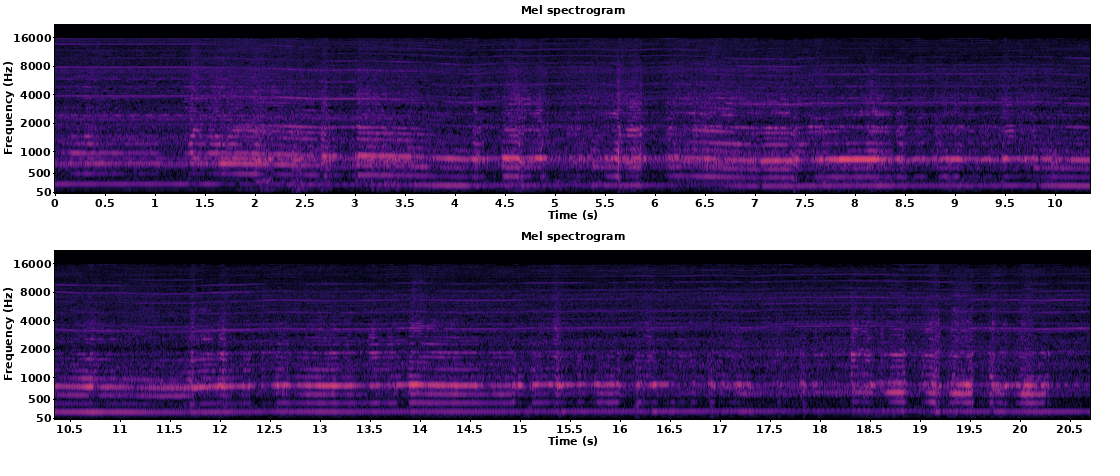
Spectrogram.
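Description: Rotary tool with a two-flute bit grinding into a plastic Game Boy Advance shell, a loud steady whine with a shifting pitch as the cut is worked, no talk.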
